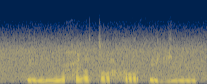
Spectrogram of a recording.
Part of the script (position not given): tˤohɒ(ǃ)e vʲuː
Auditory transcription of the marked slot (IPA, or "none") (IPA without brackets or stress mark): θ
